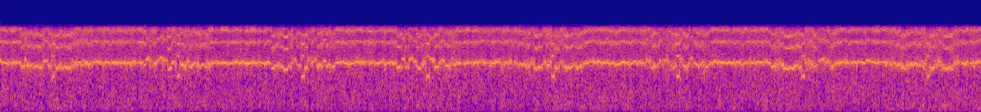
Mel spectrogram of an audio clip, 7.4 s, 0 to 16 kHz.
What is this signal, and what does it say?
Emergency Alert System (SAME) tones (header bursts), heard as harsh buzzing bursts. It is heard from 0.2 to 6.2 s.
